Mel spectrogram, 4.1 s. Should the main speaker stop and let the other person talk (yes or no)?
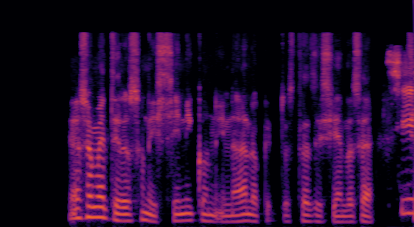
yes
